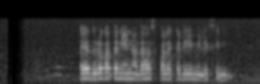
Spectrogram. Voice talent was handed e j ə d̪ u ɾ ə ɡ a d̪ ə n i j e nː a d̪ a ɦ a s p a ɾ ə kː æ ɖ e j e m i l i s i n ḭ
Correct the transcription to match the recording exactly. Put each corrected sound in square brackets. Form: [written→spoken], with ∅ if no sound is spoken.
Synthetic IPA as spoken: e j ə d̪ u ɾ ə [ɡ→k] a [d̪→t̪] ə n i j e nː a d̪ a ɦ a s p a [ɾ→l] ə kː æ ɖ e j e m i l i s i n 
